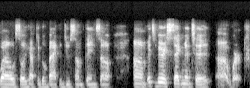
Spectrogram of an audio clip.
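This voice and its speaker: A woman speaking at a fairly quick pace. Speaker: classification specialist, presenter. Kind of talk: webinar presentation Q&A. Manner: fast.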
